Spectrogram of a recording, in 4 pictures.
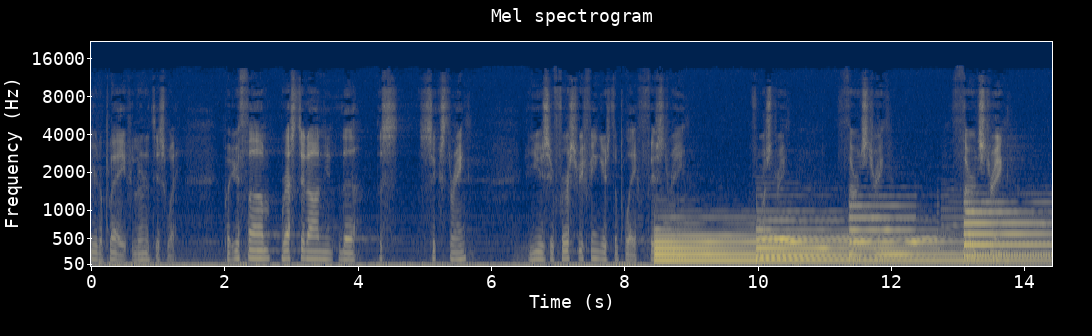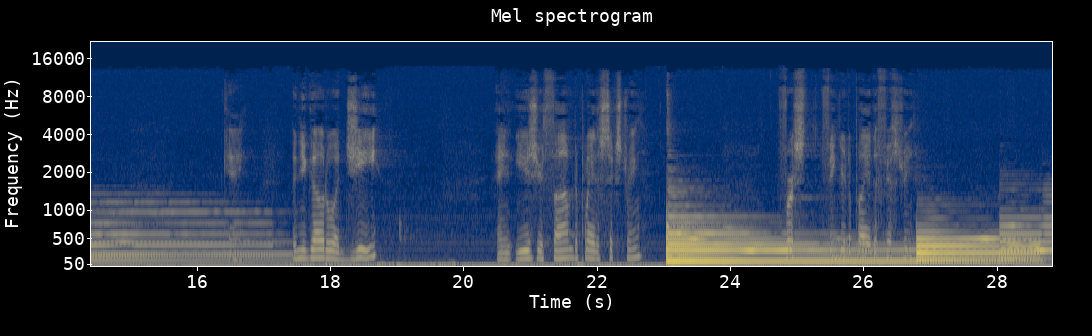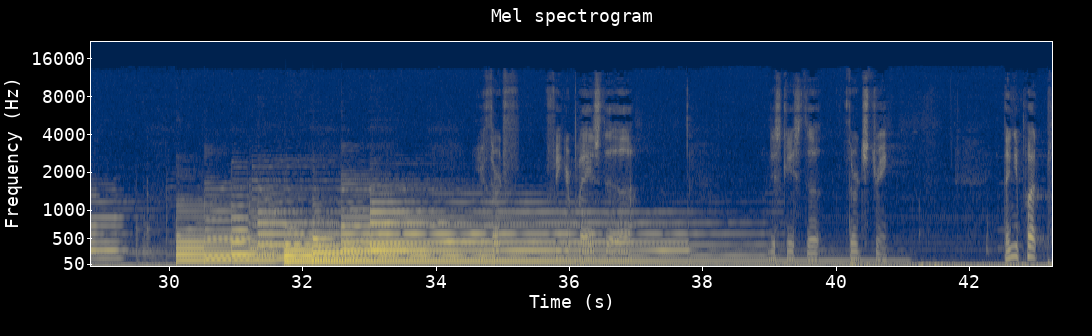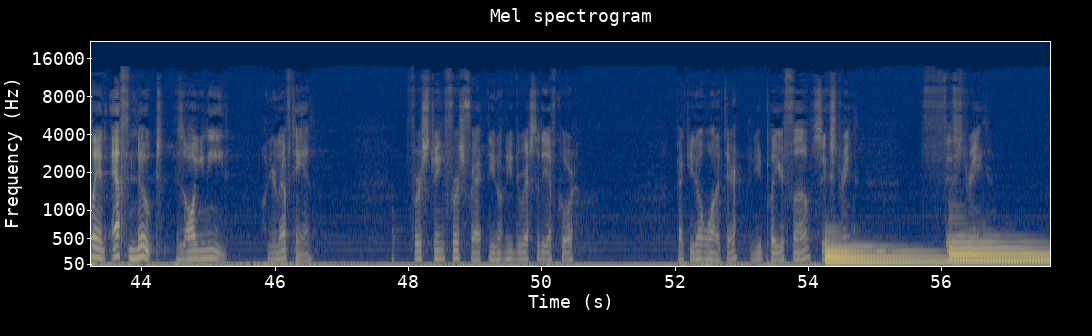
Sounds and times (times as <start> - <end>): Speech: 0.0 - 1.4, 2.0 - 5.7, 6.5 - 9.0, 10.0 - 10.5, 11.3 - 12.0, 13.0 - 13.8, 16.4 - 16.8, 17.4 - 18.8, 20.5 - 22.8, 24.8 - 26.8, 34.6 - 37.1, 39.0 - 40.8, 42.5 - 46.7, 48.0 - 50.6, 52.0 - 54.7, 55.9 - 56.8
Inside, small room: 0.0 - 57.6
Electronic tuner: 8.4 - 17.5, 23.0 - 41.4, 54.2 - 57.6
Guitar: 8.4 - 17.6, 23.0 - 41.3, 54.2 - 57.6.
